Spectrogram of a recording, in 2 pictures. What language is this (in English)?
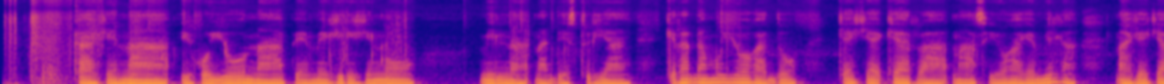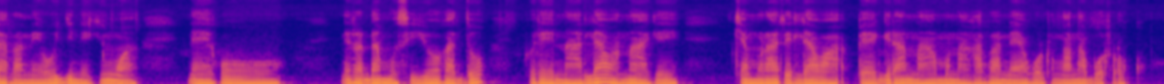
Masai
